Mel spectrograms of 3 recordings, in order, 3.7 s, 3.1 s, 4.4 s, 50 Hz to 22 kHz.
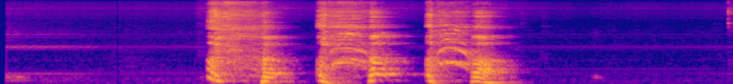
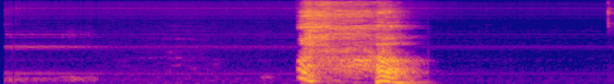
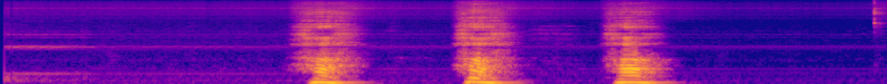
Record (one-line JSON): {"three_cough_length": "3.7 s", "three_cough_amplitude": 32768, "three_cough_signal_mean_std_ratio": 0.45, "cough_length": "3.1 s", "cough_amplitude": 32768, "cough_signal_mean_std_ratio": 0.35, "exhalation_length": "4.4 s", "exhalation_amplitude": 32768, "exhalation_signal_mean_std_ratio": 0.33, "survey_phase": "beta (2021-08-13 to 2022-03-07)", "age": "45-64", "gender": "Male", "wearing_mask": "No", "symptom_none": true, "smoker_status": "Never smoked", "respiratory_condition_asthma": false, "respiratory_condition_other": false, "recruitment_source": "REACT", "submission_delay": "1 day", "covid_test_result": "Negative", "covid_test_method": "RT-qPCR", "influenza_a_test_result": "Negative", "influenza_b_test_result": "Negative"}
